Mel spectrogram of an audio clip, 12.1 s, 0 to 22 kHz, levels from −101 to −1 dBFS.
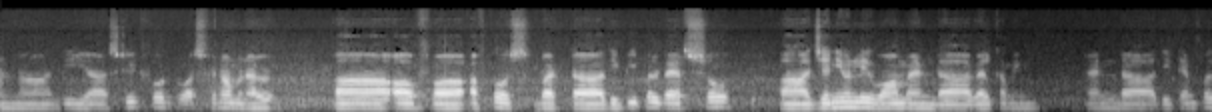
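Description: Right after "street food was phenomenal", at 3.24 s, the automatic gain control judges the input too loud and pulls its gain down by about 6 dB over 3.24 to 3.66 s, an automatic gain falling event. The level sinks, and the room noise sinks with it. From 3.58 to 4.78 s the control judges the input too quiet: automatic gain rising lifts the gain by about 5 dB, so the speech and background swell together across a second. Then, from 4.24 to 9.73 s, a second, slower gain fall lowers everything by about 7 dB, a gradual fade shared by speech and room noise alike. This is unlike the level shifts near 2 s and 10 s, where the talker moved relative to the microphone.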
